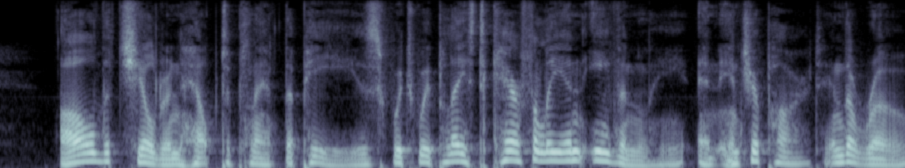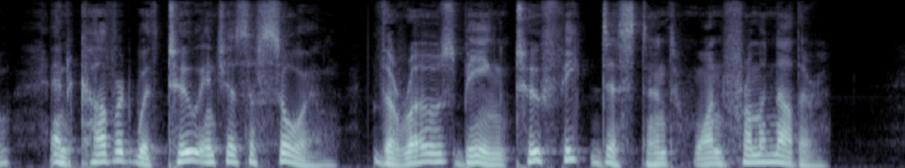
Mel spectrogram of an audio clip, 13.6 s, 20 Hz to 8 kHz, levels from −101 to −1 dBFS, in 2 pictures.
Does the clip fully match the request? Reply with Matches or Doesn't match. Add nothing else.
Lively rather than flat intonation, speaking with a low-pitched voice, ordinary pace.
Matches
